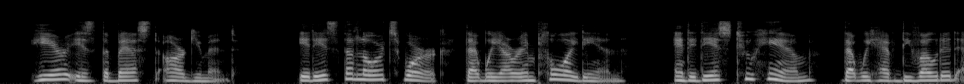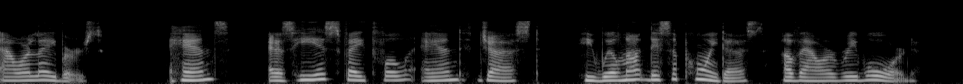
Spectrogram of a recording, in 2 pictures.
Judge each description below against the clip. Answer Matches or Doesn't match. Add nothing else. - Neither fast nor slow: Doesn't match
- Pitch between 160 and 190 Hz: Matches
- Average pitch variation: Matches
